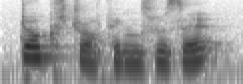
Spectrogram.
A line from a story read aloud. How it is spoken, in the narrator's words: she said, sighing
